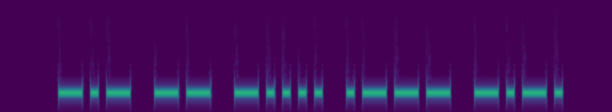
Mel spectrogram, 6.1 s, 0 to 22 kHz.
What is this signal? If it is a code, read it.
Morse code, heard as a keyed tone, about 15 wpm, 700 Hz. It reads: KM6JC
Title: Code Groups - 5 Letter:Numbers - 15wpm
